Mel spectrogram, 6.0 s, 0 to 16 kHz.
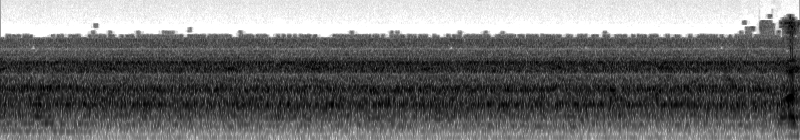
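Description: CB radio receiver on channel 19 (27.185 MHz) playing steady static hiss through its speaker, with no voice coming through.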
